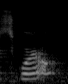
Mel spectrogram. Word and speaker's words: squirrel: You want to know how to say the word squirrel? Squirrel. Like whirl? Like, so squirrel.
